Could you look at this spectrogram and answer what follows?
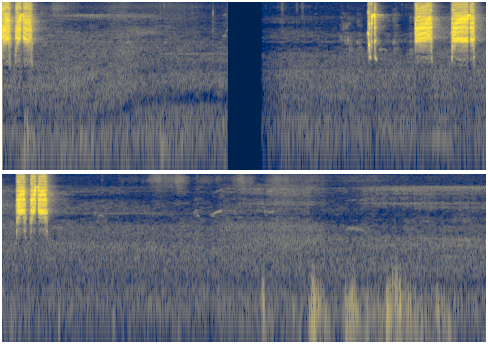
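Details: Male black francolin, the Sindhi kala teetar, calling: one short harsh burst at the start, then a loud phrase of about five grating, scratchy syllables across two seconds, over a low rumbling background with faint small-bird chirps.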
